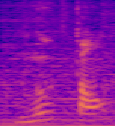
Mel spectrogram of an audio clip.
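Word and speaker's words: Muton: There's no way we can pronounce it Mutton, right? No, it's Mouton. Mouton. Wait, I thought you were just saying mutant really weird. No. It's actually, yeah, Mouton.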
